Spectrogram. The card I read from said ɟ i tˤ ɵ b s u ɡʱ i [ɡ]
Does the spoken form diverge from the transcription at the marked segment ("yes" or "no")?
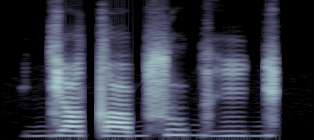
no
